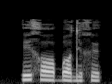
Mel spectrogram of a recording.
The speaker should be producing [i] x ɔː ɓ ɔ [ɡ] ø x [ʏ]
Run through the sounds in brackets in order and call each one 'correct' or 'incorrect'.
incorrect, incorrect, correct

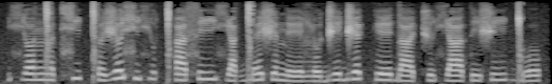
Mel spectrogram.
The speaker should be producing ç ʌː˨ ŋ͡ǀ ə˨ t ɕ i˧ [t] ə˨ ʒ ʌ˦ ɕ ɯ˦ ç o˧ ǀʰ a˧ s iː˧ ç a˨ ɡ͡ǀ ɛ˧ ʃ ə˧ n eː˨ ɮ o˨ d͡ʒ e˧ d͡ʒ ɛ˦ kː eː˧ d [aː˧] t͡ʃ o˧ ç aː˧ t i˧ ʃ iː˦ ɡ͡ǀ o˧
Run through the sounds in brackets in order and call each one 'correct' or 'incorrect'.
incorrect, incorrect

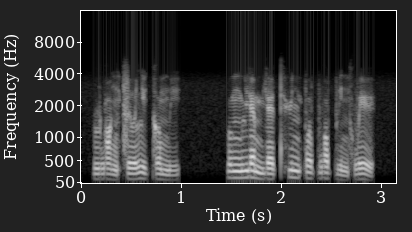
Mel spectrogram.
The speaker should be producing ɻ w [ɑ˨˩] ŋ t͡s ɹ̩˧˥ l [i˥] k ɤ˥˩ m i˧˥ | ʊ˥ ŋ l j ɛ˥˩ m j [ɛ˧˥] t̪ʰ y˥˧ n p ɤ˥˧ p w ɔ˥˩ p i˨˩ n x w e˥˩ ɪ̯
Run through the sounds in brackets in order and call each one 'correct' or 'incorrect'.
correct, incorrect, correct

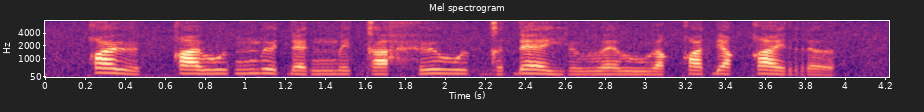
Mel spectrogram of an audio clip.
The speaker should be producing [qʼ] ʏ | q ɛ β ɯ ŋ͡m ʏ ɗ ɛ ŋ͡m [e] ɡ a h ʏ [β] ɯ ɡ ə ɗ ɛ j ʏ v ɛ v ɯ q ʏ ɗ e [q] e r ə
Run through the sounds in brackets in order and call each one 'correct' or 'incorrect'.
incorrect, correct, correct, correct

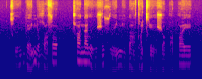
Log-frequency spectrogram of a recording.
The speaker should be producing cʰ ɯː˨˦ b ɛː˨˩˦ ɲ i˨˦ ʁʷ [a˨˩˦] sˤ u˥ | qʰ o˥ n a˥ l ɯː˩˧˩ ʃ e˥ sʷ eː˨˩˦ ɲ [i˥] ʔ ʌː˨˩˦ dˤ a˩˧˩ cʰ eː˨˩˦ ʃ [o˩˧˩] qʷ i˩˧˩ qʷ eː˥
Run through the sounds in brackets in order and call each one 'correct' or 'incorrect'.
correct, incorrect, correct

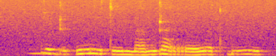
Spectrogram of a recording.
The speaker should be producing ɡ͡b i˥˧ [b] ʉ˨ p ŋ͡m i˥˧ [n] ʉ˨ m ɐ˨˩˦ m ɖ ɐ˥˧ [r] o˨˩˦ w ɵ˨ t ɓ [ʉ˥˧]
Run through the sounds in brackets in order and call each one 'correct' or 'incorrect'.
incorrect, incorrect, correct, incorrect

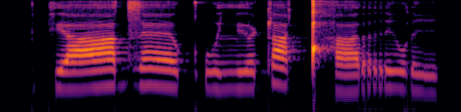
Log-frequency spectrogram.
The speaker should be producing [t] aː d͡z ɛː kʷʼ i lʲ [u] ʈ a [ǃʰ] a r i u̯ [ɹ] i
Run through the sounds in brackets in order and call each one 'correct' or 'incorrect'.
incorrect, incorrect, correct, incorrect

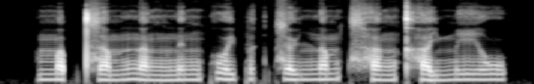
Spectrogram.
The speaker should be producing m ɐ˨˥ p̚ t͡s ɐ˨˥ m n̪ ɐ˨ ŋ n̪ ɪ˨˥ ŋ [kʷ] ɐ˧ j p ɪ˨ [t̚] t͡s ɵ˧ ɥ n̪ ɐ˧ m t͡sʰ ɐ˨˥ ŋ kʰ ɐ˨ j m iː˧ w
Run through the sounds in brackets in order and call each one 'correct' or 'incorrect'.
correct, incorrect

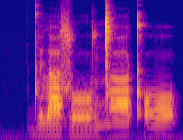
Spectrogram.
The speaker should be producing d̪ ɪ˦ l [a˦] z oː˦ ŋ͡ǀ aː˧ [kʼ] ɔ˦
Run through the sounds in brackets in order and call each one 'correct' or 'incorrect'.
correct, correct

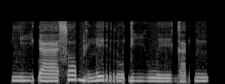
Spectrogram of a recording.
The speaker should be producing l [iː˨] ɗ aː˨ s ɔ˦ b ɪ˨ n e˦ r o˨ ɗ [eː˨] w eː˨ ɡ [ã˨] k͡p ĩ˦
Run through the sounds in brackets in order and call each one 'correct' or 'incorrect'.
correct, incorrect, incorrect

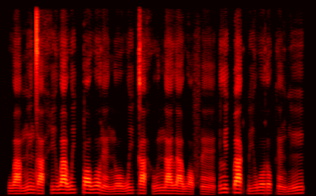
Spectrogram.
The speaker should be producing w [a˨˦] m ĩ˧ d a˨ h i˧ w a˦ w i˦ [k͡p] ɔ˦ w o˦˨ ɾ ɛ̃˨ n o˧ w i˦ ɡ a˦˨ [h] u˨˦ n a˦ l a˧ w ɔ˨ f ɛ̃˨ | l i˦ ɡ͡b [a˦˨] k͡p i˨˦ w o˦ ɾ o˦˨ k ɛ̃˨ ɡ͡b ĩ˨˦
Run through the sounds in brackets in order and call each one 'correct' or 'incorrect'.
incorrect, correct, correct, correct

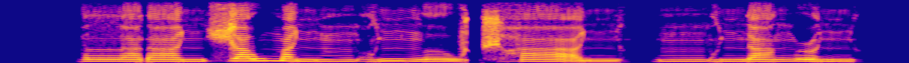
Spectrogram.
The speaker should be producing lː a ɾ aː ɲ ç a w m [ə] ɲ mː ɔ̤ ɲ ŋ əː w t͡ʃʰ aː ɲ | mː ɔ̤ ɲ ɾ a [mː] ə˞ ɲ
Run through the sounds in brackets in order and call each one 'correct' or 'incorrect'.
incorrect, incorrect

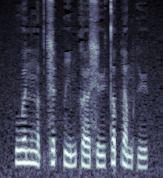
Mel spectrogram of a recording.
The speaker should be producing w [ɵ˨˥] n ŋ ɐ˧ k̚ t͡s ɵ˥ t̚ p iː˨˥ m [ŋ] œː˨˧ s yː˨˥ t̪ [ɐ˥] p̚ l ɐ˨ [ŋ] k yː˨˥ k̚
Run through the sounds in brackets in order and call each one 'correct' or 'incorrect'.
incorrect, incorrect, correct, incorrect

